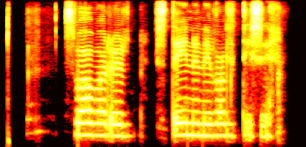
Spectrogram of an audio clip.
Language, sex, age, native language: Icelandic, male, 12, Icelandic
